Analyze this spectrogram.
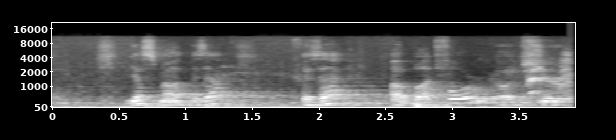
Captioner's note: sniff, sniff; sniff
